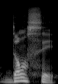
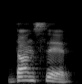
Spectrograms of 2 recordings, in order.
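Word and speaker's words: danser: এখানে কিন্তু শেষের আর গুলো কিন্তু উচ্চারণ করা হবে না। মজে, পালে, দন্সে সন্তে। মৌসে, পারলে, দ্বন্সে, সন্তে নট, দন্সের, শান্তের।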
